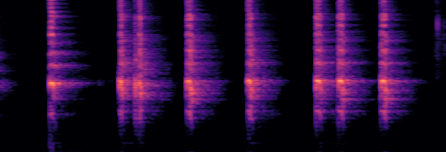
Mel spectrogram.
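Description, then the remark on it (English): A box call makes a series of seven short, sharp hen turkey clucks for turkey hunting, some coming in quick pairs, loud with silence between them. “You can do some clucks.”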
